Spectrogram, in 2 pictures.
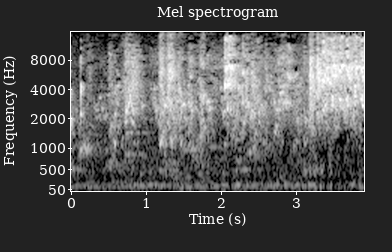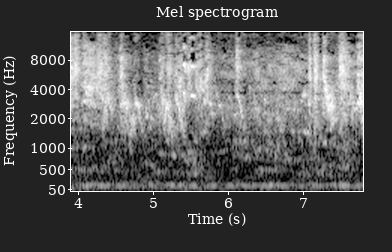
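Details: Java sparrows taking wheat produce scattered high squeaks that become a dense, loud chatter in the second half, with a low hum throughout.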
